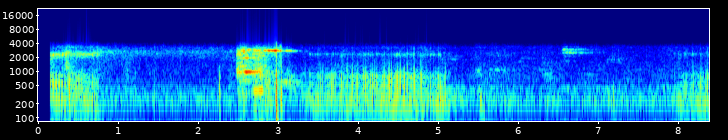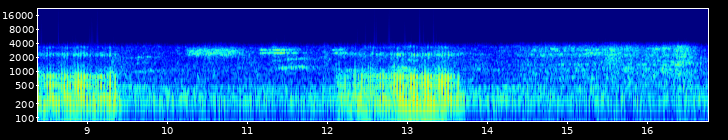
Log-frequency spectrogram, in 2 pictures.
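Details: A person snoring in the morning gives regular rasping snores on each breath, about every four seconds, roughly 15 a minute, over a faint room hum. Snoring.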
